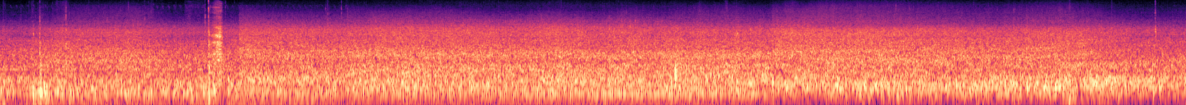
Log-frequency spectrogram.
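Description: Steady rushing of flowing river water, with one brief knock about three seconds in.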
